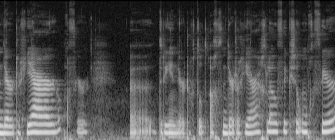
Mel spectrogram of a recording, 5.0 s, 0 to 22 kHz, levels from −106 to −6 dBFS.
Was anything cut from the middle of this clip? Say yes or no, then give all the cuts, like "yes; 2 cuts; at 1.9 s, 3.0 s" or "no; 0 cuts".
no; 0 cuts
